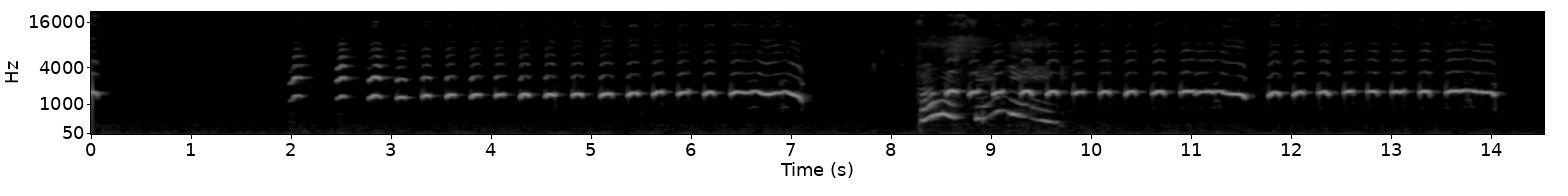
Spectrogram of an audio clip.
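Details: Pet parrot singing in a room: long trains of quick, clipped, tonal notes, about four per second, broken by a pause and a burst of harsher, descending squawky sweeps before the rapid notes resume.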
